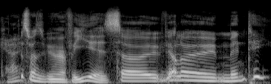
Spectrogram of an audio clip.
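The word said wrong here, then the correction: Velominati: how do you say that one? – Velo Minati.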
